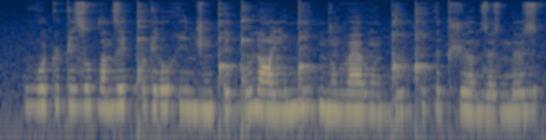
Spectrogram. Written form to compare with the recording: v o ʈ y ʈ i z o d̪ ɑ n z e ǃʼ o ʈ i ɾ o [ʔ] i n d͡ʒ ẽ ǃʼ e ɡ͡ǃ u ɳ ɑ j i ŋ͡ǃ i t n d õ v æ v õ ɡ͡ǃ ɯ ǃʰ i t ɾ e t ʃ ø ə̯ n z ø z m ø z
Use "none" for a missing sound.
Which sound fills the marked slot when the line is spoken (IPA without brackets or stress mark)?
h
